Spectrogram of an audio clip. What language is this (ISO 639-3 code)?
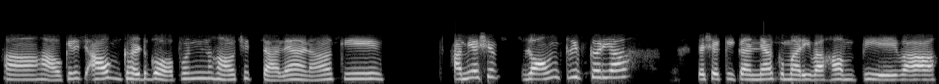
kok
